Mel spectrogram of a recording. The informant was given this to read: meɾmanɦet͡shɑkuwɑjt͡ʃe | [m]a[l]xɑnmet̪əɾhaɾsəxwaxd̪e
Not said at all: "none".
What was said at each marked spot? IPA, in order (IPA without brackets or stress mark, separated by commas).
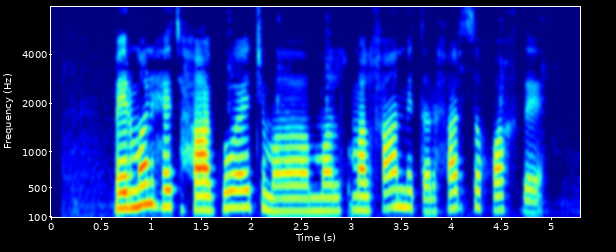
m, l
